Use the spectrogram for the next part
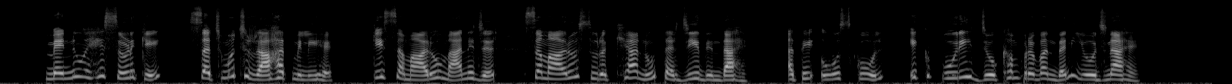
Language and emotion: Punjabi, happy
